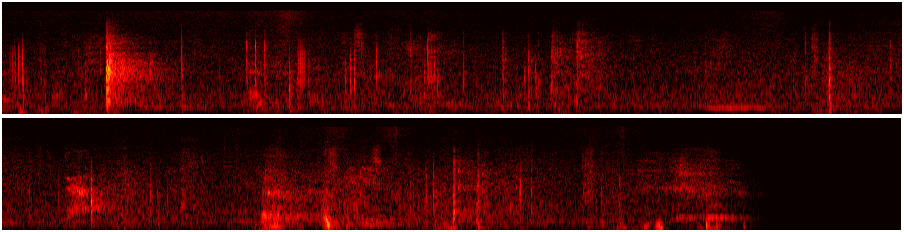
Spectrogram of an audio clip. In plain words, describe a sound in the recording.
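A group of adults chatter and murmur in a large echoing hall.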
